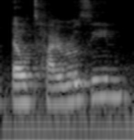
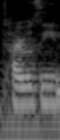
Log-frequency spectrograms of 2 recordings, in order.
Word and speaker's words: L-tyrosine: It has immunity and prebiotic complex, mood enhancer matrix, L-tyrosine, I believe is how you pronounce it. Tyrosine, yeah.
